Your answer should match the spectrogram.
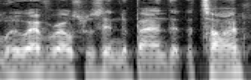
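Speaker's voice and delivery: normal talking voice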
